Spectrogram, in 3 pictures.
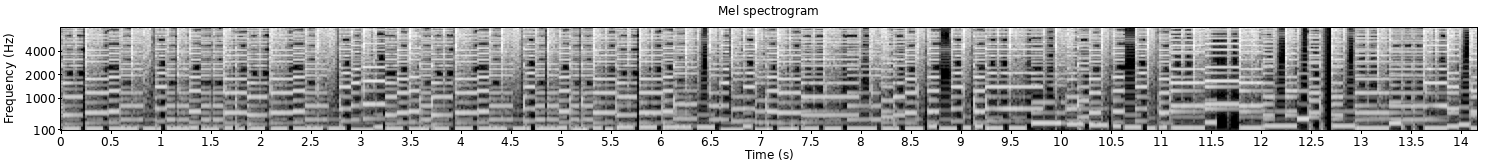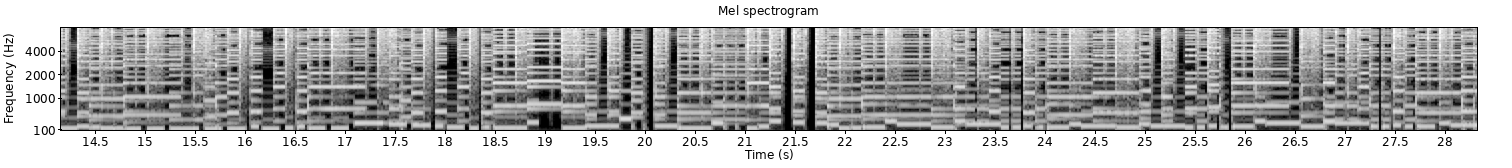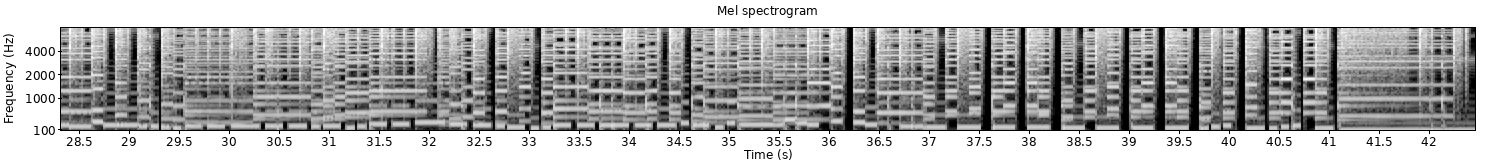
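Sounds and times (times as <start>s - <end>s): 
action stage background music loop: 0.0s - 42.4s.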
